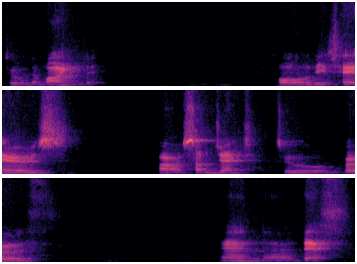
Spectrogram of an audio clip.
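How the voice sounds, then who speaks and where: A man leads a guided meditation as a monk and teacher, speaking very slowly in short, deliberate phrases. His voice is somewhat low and has a clearly bright edge. It comes through a roomy, echoing recording. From Singapore. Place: online video call session in a room. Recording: roomy echo, clear background noise.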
